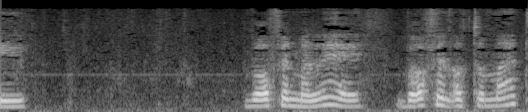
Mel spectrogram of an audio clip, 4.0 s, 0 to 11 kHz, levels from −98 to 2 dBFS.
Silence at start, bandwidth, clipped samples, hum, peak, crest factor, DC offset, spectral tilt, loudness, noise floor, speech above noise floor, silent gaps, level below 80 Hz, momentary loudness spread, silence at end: 0 s; 8.6 kHz; under 0.1%; none; -6 dBFS; 18 dB; under 0.1%; -6.5 dB/octave; -21 LUFS; -51 dBFS; 30 dB; none; -52 dBFS; 9 LU; 0.05 s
